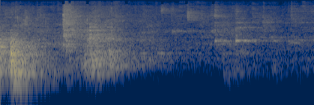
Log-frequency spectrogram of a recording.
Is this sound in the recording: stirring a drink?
yes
